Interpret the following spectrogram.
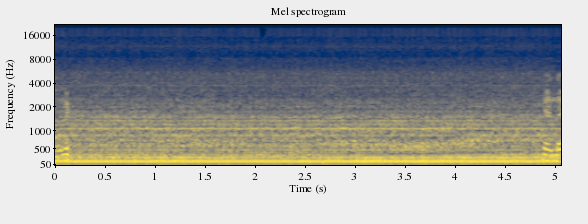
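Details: Honda EU2200i generator with tri-fuel propane conversion, cold start without choke on propane: catches and settles into a steady, even hum, no stumbling or hunting; normal idle.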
